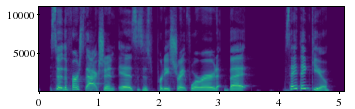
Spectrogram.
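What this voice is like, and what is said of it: Mild Southern US accent. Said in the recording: “southern is my southern accent? ... you're not an Alabamian ... the scale of my southern accent”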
